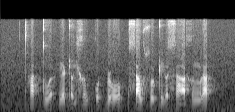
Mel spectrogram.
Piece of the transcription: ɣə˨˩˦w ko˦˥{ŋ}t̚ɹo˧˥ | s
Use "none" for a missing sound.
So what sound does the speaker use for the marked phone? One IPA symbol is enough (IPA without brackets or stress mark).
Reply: none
